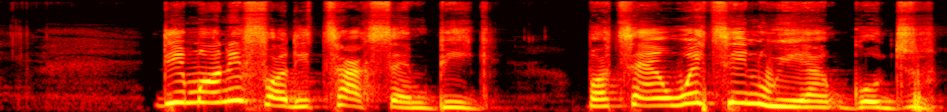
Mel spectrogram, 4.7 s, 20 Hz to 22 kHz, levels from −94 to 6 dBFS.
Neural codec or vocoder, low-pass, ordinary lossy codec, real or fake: none; none; none; real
